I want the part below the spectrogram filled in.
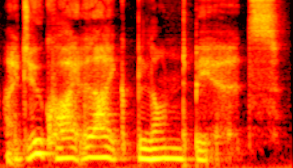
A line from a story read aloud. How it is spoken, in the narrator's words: murmured the wolf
